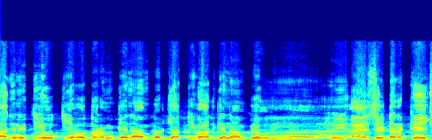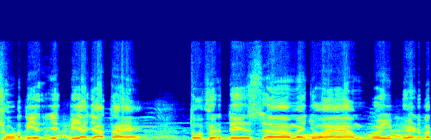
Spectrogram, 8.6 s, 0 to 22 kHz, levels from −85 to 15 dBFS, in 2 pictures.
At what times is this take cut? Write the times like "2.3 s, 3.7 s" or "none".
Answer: 3.1 s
